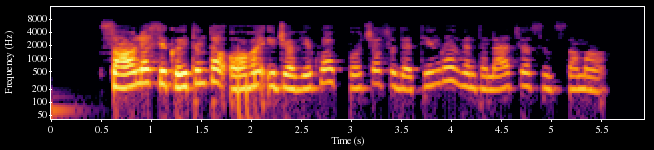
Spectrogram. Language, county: Lithuanian, Utena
